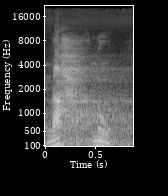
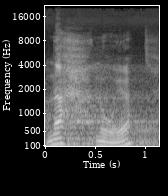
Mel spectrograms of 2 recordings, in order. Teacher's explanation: Nah, letak huruf ha itu di wasthul halqi, di sini tengah-tengah. Kalau di kita yang laki-laki ini di jakun ini, nahnu. Jakunnya agak naik ketika menyebutkan huruf ha ini. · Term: ha kecil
